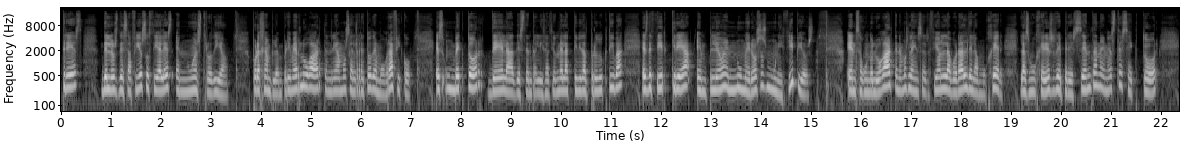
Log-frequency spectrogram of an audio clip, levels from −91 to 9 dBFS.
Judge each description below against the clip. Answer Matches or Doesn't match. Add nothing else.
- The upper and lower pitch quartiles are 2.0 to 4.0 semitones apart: Matches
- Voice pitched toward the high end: Matches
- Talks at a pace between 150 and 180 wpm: Doesn't match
